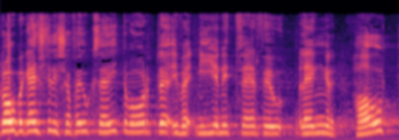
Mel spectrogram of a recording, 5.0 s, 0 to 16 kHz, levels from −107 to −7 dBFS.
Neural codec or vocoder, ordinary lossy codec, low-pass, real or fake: none; none; 10.8 kHz; real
